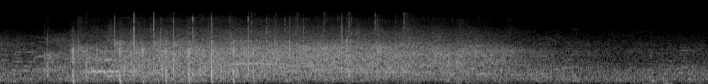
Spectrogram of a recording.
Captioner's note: audience cheering; audience clapping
